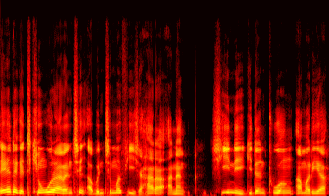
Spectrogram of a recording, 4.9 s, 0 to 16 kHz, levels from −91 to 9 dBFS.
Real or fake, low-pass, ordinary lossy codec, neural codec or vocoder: real; 14.4 kHz; none; none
